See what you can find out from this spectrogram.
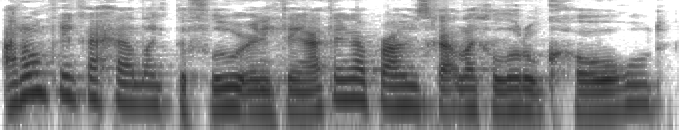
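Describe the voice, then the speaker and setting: Low, hoarse woman podcast co-host. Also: expressive, racing, darkish tone, slight background noise. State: hoarse from a cold. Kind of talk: casual chat.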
